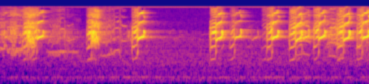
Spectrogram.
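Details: Musk lorikeet sitting peacefully on a branch, chatting to other birds: piercing high chirps with a thin upward twist, given in quick pairs and clusters, over a faint low hum.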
